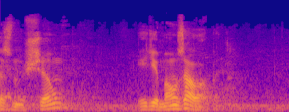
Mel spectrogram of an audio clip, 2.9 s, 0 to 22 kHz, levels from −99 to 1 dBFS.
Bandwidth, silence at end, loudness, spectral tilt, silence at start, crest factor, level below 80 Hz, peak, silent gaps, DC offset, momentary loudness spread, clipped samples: 13 kHz; 0 s; -25 LUFS; -4.5 dB/octave; 0 s; 22 dB; -52 dBFS; -6 dBFS; none; under 0.1%; 22 LU; under 0.1%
